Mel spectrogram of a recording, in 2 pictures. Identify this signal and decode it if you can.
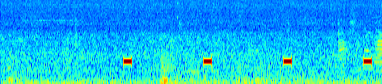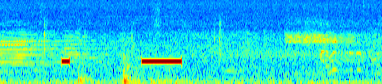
Radio time signal (six pips, as the Greenwich Time Signal), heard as pips, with street noise.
